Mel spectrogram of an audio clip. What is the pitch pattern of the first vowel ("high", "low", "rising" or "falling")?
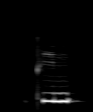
high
